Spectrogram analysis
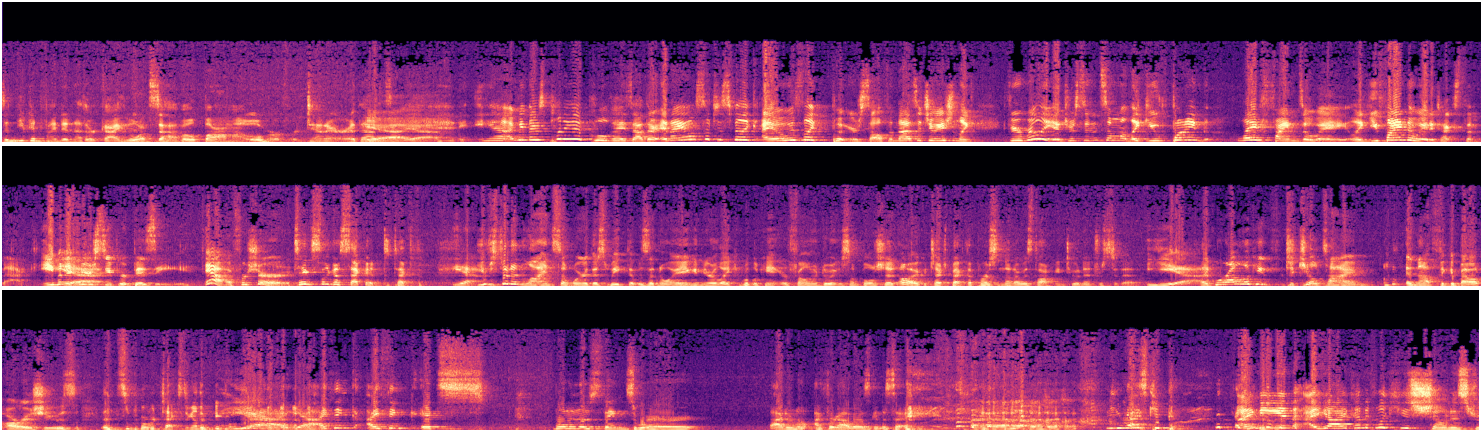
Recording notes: Live From Boise! This week, the ladies are coming at you LIVE from Boise, Idaho!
